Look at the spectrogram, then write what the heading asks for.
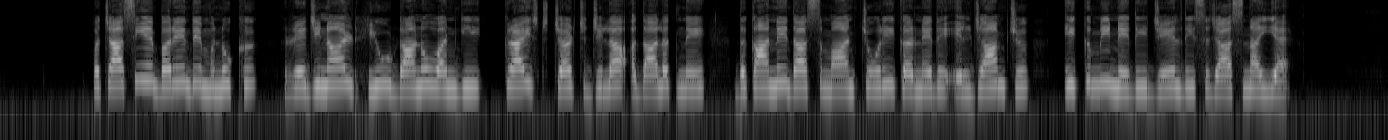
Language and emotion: Dogri, neutral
